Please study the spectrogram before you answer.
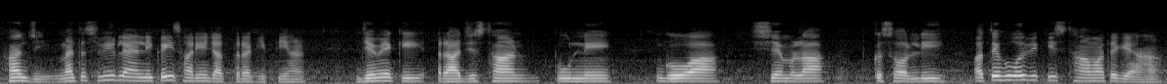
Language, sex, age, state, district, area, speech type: Punjabi, male, 30-45, Punjab, Barnala, rural, spontaneous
